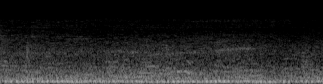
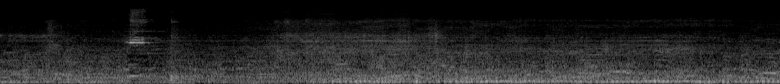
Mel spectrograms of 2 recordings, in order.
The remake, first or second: second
